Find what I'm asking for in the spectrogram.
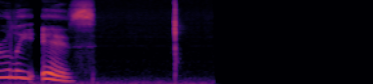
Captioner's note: chef's kiss sound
